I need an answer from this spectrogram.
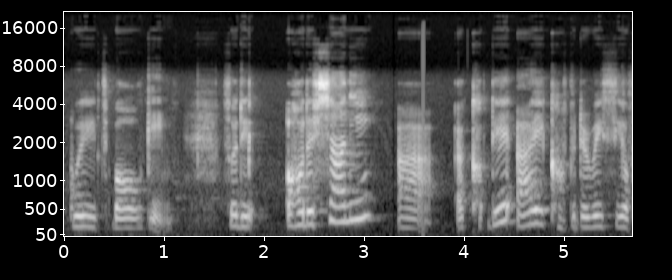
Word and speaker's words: Haudenosaunee: The Haudenosaunee and pronounced Haudenosaunee people describe it as the animals of the forest gathered for a great ball game. So the Haudenosaunee they are a confederacy of 6 different nations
